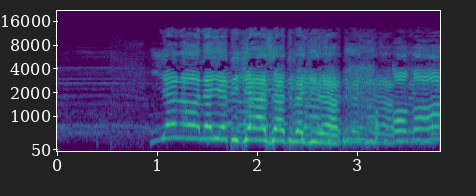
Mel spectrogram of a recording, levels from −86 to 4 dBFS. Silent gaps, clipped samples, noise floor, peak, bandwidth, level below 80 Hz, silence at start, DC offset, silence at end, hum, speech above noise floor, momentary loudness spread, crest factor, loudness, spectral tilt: none; under 0.1%; -56 dBFS; -8 dBFS; 13.5 kHz; -78 dBFS; 0.95 s; under 0.1%; 0 s; none; 31 dB; 10 LU; 20 dB; -24 LUFS; -1 dB/octave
